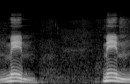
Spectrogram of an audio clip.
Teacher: দুই ঠোঁট থেকে উচ্চারণ, মিলানো ঠোঁট ছেড়ে দিয়ে আবার মিলাতে হয়।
